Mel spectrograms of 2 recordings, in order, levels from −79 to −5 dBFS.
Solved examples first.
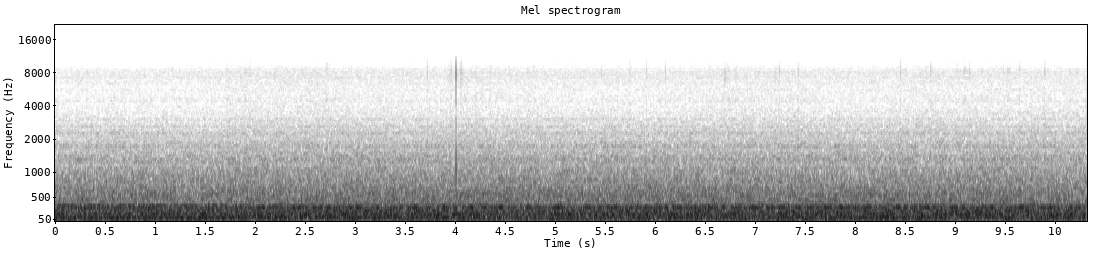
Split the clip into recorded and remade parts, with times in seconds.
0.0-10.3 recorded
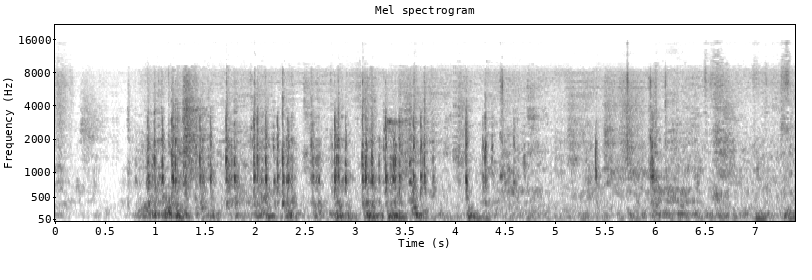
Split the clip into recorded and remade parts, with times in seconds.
0.0-5.1 recorded; 5.1-6.0 remade; 6.0-7.4 recorded

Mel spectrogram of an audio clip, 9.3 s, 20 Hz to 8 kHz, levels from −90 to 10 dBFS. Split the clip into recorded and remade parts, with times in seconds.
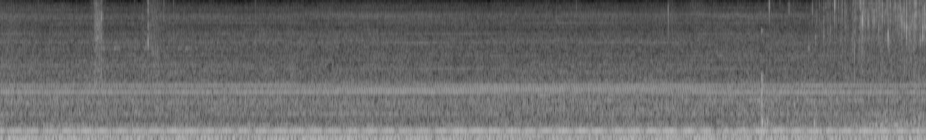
0.0-7.2 recorded; 7.2-8.3 remade; 8.3-9.3 recorded

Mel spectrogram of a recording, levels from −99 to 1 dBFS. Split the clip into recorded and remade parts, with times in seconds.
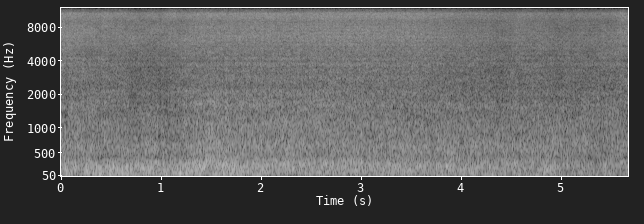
0.0-1.5 remade; 1.5-4.3 recorded; 4.3-5.7 remade

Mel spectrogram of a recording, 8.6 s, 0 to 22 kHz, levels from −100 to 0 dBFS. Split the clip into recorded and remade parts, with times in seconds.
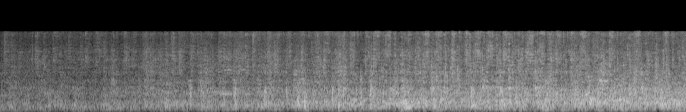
0.0-0.4 recorded; 0.4-1.0 remade; 1.0-4.4 recorded; 4.4-7.0 remade; 7.0-8.6 recorded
